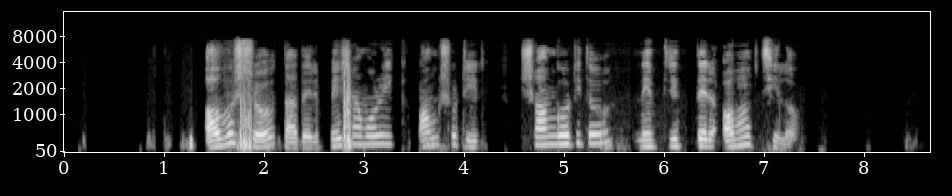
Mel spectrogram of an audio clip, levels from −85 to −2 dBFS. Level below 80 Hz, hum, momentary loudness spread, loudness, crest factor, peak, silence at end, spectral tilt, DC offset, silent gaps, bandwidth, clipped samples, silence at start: -56 dBFS; none; 13 LU; -19 LUFS; 20 dB; 0 dBFS; 1.3 s; -4 dB/octave; under 0.1%; 1.11-1.16 s, 1.34-1.41 s, 3.33-3.37 s, 3.49-3.54 s, 4.26-4.31 s, 4.51-4.56 s; 8 kHz; under 0.1%; 1.05 s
